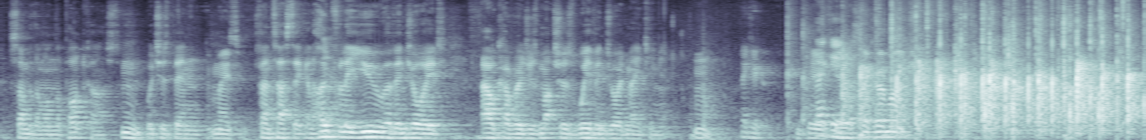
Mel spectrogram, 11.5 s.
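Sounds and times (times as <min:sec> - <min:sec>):
speech: 0:00.1 - 0:09.5
hand clapping: 0:07.8 - 0:11.4.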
